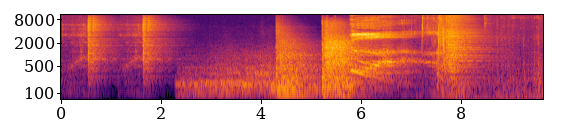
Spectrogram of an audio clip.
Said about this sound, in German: Mach die Tür auf, Chico.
